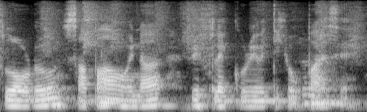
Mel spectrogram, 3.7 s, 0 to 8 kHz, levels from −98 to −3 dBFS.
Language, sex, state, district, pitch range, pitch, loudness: Nagamese, male, Nagaland, Kohima, 105-135 Hz, 115 Hz, -18 LUFS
